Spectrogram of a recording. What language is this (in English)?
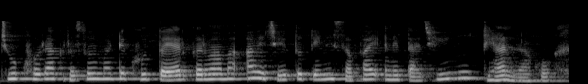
Gujarati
